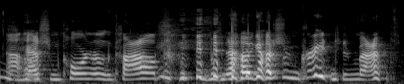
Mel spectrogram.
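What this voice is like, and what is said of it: Put-on Southern US accent. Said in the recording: “Is that your southern accent? I love it. ... That's my southern accent for someone who has grit in their mouth. ... wow, you're like so southern. You're like, it's like you have a dip in.”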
